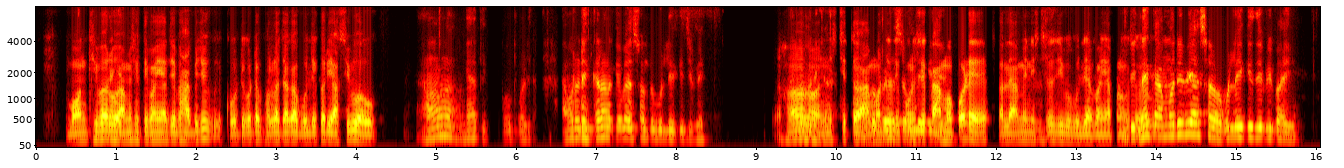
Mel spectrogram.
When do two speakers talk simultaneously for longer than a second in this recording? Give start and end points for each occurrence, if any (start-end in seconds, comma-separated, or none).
9.4-11.4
